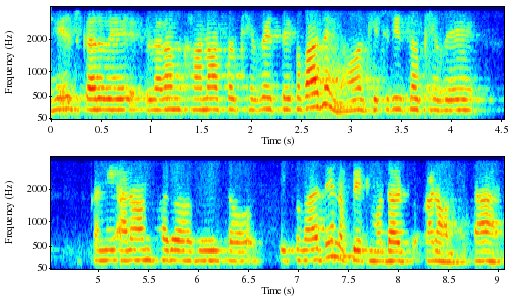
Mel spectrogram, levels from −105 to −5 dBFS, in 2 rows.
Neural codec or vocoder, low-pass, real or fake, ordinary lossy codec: none; 3.6 kHz; real; none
